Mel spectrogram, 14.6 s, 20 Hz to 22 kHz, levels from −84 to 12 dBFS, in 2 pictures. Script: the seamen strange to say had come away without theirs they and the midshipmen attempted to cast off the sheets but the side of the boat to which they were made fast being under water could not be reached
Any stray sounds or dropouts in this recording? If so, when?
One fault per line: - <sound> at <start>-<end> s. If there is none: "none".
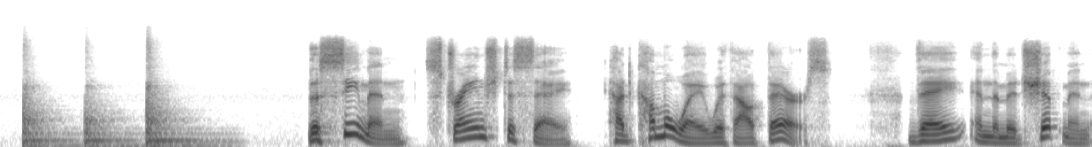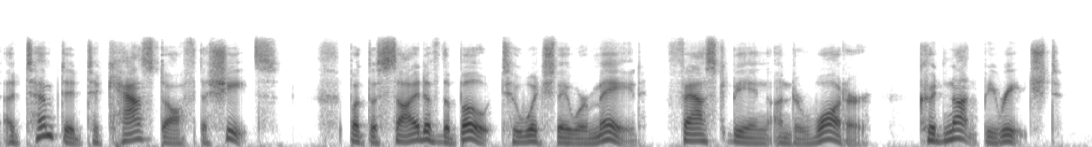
- thud at 0.1-1.7 s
